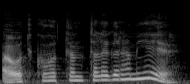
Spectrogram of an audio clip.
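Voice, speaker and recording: A man's voice: high voice, wildly swooping pitch, mellow, pitched above the performer's own voice. Man doing a grumbling nervous little code-breaker. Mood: brusque. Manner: grumbling, brusque.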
